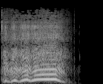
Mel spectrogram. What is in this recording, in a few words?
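Motor Small Vibrate, variable speed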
